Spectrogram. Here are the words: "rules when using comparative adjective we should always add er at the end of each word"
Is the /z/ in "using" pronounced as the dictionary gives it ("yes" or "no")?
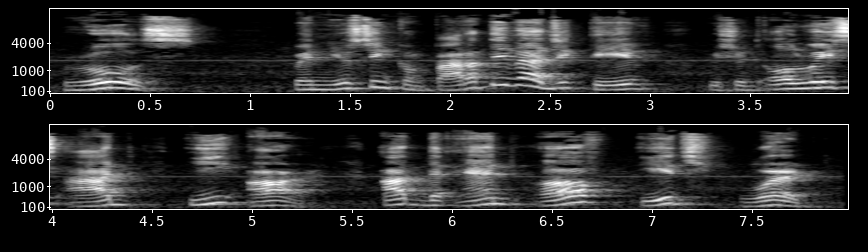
no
